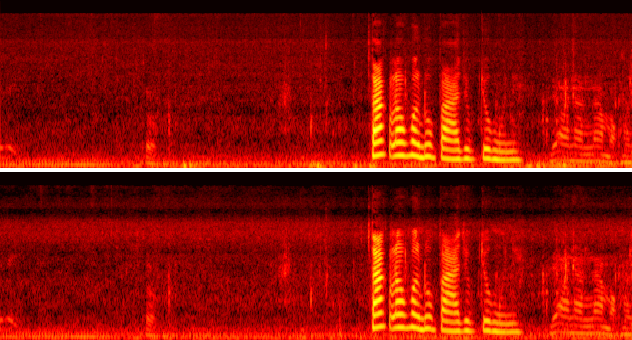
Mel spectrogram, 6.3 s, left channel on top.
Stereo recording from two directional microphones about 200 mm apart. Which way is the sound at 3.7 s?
15° left (ahead or behind).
